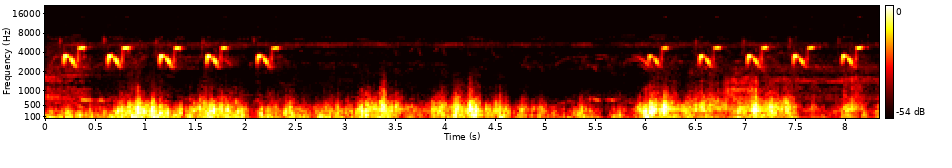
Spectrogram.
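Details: Common tailorbird calling: a loud, sharp series of five quick, high, squeaky notes, a pause of about three seconds, then another series of five, over steady low rumbling background noise.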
